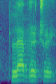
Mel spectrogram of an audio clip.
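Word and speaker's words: laboratory: यूके वाले इसे कहते हैं लेबोरेटरी। ओके, लेबर, लेबर के जैसा लेबोर, लेबोरेटरी, simple लेबोरेटरी, लेबर के जैसा बोलते हैं वो लोग, है ना।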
